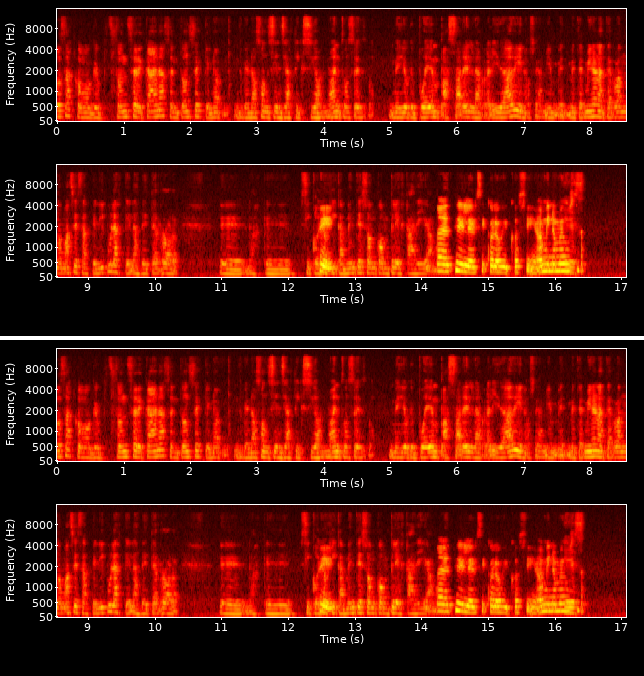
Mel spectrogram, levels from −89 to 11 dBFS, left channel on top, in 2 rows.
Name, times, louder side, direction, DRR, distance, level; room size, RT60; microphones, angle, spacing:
voice 1, 0.0-10.7 11.0-14.3 16.1-16.4, right 1 dB, 10° right, 1.1 m, -31 dB
voice 2, 14.2-16.4, left 5 dB, 35° left, 0.5 m, -19 dB
3.6 x 2.2 x 3.8 m
head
